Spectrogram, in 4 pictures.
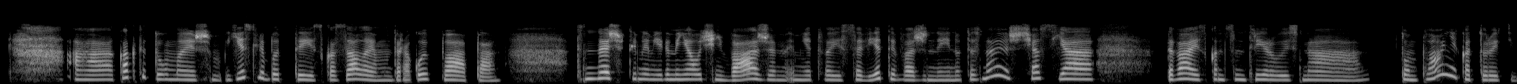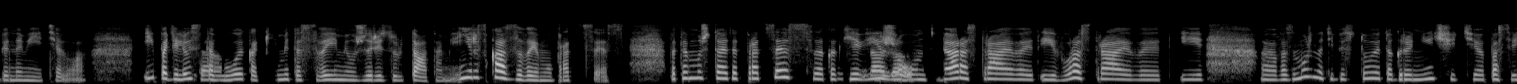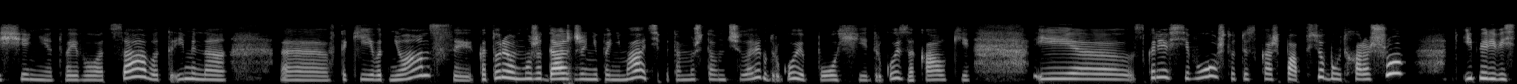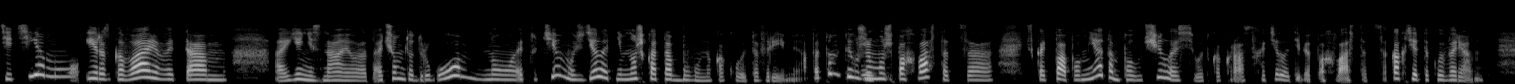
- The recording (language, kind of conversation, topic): Russian, advice, Как понять, что для меня означает успех, если я боюсь не соответствовать ожиданиям других?
- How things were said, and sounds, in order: other background noise; tapping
